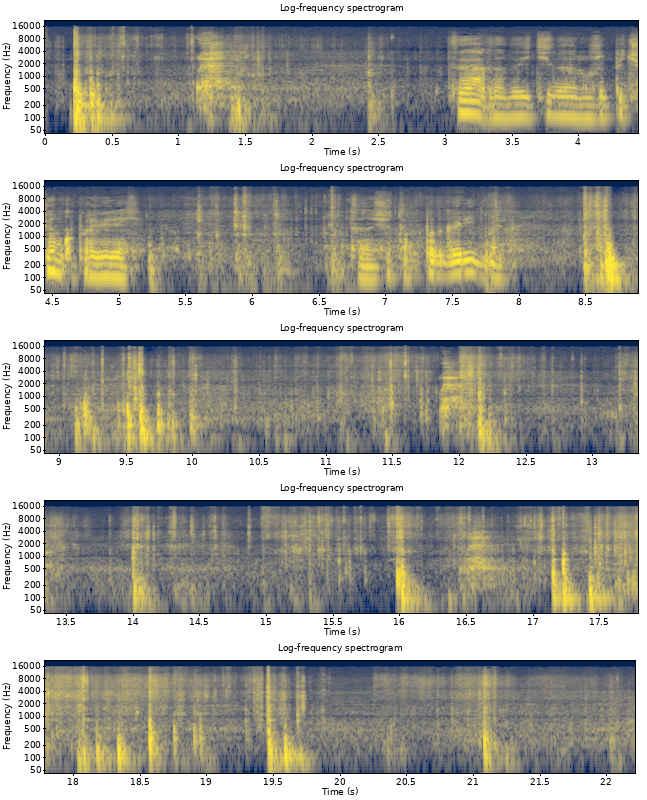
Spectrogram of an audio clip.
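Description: Wooden logs knock and clunk as they are moved about by hand.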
